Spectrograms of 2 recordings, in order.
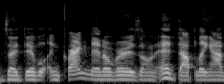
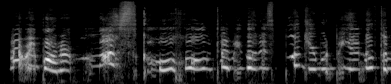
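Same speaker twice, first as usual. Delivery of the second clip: very high, whispery house-elf squeak; a tiny frantic elf pleading; Dobby voice; 6 dB louder than usual. A narrator's reading. Tearful house elf begging Harry Potter, high and whispery.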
